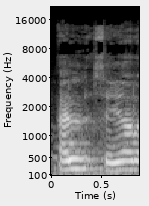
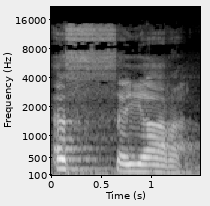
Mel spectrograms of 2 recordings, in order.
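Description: First: "السيارة" said al-sayyara, with an audible l; wrongly sounded lam. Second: "السيارة" said as-sayyara, long doubled s, no l; lam assimilated. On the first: Teacher demonstrates the mistake, "السيارة" with the l sounded. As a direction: break "السيارة" into al plus sayyara, lam pronounced. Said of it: "تكتب السيارة خطأ". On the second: Teacher shows the correct assimilation, slow "السيارة" as as-sayyara. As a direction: slowly hold the s in "السيارة", skipping the lam. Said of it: "لكن ما تستطيع تنطقها". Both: Shown as a demonstration.

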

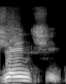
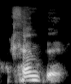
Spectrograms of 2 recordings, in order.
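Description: First: Gente as "ZHEN-chee", soft zh and ch; Brazilian Portuguese pronunciation. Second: Gente starting with an h-like sound, "HEN-teh"; Spanish G. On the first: Teacher showing Brazilian gente, soft zh start and chee ending. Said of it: "closer to the English J in Jeep and the soft". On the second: Teacher showing Spanish gente, h-like first sound and plain t. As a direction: say gente with the j of jalapeño. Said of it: "softer sound, similar to the English H in hero". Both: Shown as a demonstration.

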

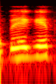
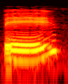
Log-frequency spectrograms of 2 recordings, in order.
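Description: First: "begged" wrongly split in two, "beg-ged"; mistaken extra syllable. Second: "Begged" as "begd", e silent; one syllable. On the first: Teacher warns pupils how not to say it, extra syllable. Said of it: "no se dice". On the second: Teacher corrects the mistake for pupils, one syllable. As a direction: say "Begged" in one beat with a voiced d. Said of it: "una sílaba". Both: Shown as a demonstration.

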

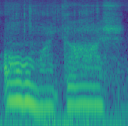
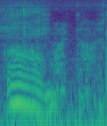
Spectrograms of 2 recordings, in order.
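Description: First: Said in the usual way. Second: Breathless whispered wonder; awed whisper. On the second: Real, not acted. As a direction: whisper it in awe. Landing a big trout.

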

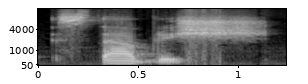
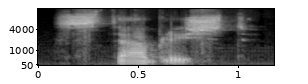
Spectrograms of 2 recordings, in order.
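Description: First: Slow teacher model of "establish" with a trailing sh; present-tense establish. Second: "established" said slowly, with sh and a crisp final t; slow teacher model of "established" ending in sht; past-tense established. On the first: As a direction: model "establish" carefully for the class. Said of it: "Establish es en presente". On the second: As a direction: model the past form "established" with no extra e sound. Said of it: "en pasado es established". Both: Shown as a demonstration.

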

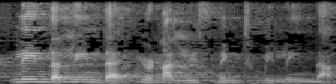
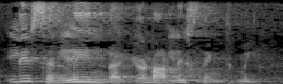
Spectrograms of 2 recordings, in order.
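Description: First: Viral Linda video. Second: Sinking low and softer on each word; viral Linda video. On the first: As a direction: let it sink deeper each time, exasperated. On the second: Preacher quoting the viral video to the church, sinking low exasperated voice. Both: Retold or imitated. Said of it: "You've seen that video".

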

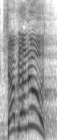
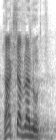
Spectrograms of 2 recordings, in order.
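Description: First: High-pitched cry on סבלנות; exhorting cry. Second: Said in the usual way. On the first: Acted. Preacher urging his listeners to have patience, exhorting cry. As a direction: cry out סבלנות high and drawn, falling at the end.

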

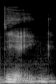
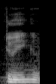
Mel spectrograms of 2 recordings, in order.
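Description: First: "doing" as Australian "deying"; Australian accent. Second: Said in the usual way. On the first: Shown as a demonstration. Teacher contrasting it for students, Australian accent. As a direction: give "doing" an Australian vowel, rising at the end.

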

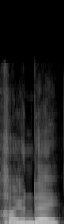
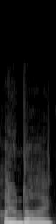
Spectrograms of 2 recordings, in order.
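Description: First: Hyundai said HY-un-day, three syllables; Hyundai as hi-un-die. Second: Hyundai said EYE-un-die, dropping the h. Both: Shown as a demonstration. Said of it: "God knows how you pronounce it".

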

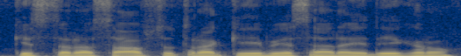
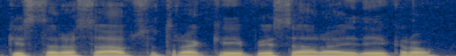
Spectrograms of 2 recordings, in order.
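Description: The two takes are said the same way.

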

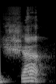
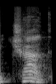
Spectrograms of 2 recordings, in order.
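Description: First: "chat" the French way, starting with sh; French pronunciation. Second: Said in the usual way. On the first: Shown as a demonstration. Owner suggests the kitten's French word, "chat" said with sh. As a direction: say "chat" as French for cat, sha. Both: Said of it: "something about him being French".

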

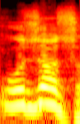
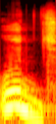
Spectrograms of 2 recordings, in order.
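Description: First: উজঝ as u-jo-jho; without hasanta. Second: উজ্জ as uj-jho; with hasanta. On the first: Teacher showing a missing hasanta, উজঝ said u-jo-jho. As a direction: put an o between the j sounds in উজঝ. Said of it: "হসন্ত এখানে না দিলে উচ্চারণ হবে". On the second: Teacher showing why hasanta is needed, উজ্জ said uj-jho. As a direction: join the doubled j in উজ্জ with no vowel between. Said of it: "এই জন্য হসন্ত দিলাম". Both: Shown as a demonstration.

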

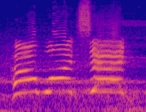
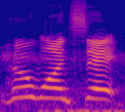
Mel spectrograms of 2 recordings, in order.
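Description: First: High, fierce battle challenge; high combative shout; yelled taunt. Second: Said in the usual way. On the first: Real, not acted. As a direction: yell the challenge at your enemies. Taunt turned into yell.

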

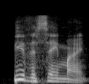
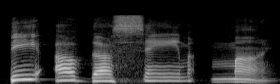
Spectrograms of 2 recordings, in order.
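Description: First: Said in the usual way. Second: Very slow, spaced-out words; drawn-out scripture emphasis; slow emphatic reading. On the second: Real, not acted. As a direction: lay down each word with weight. Slows scripture line for emphasis.

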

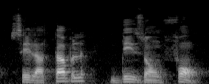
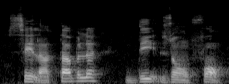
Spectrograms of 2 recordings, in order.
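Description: First: Slow, even reread; slow repeat. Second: Very slow correction; slow dictation. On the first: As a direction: repeat it slowly. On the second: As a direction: dictate it slowly. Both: Shown as a demonstration. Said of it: "يجب كتابة".

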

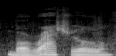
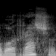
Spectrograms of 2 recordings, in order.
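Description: First: Mock drunk slur. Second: Said in the usual way. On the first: Repeats word as if drunk.

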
